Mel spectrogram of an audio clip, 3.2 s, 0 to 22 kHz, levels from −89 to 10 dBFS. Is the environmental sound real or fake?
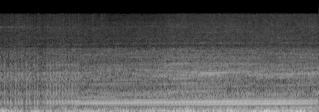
real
